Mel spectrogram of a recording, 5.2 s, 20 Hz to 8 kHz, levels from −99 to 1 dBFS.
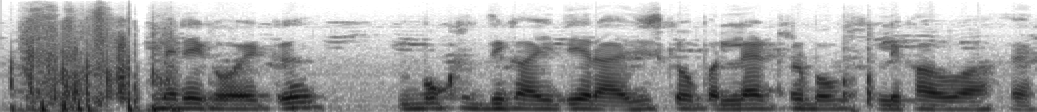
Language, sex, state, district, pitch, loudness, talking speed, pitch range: Hindi, female, Haryana, Charkhi Dadri, 120 Hz, -14 LUFS, 175 wpm, 110-125 Hz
